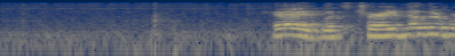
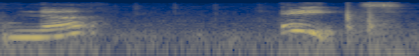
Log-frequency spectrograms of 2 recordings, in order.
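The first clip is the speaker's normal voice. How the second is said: rising sound-out; 4 semitones higher than usual. Shown as a demonstration. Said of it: "towards the end of the word".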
